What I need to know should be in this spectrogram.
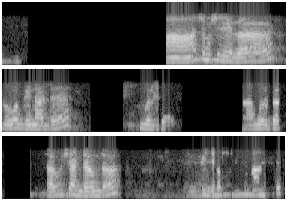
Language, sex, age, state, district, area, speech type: Dogri, female, 30-45, Jammu and Kashmir, Samba, rural, conversation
